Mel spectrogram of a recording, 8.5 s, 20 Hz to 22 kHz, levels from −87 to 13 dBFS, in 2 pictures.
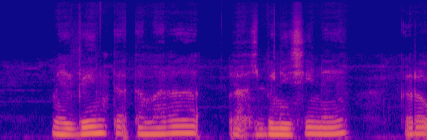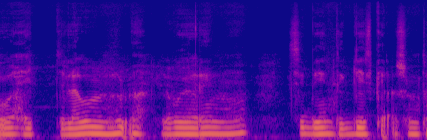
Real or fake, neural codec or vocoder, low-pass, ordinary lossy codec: fake; codec, 44.1 kHz, 7.8 kbps, Pupu-Codec; none; none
